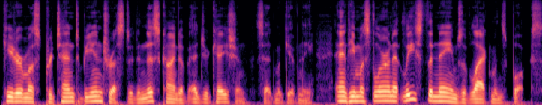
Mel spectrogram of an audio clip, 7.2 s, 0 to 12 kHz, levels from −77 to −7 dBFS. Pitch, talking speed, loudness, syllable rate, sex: 110 Hz, 200 wpm, -18 LUFS, 5.5 syllables/s, male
